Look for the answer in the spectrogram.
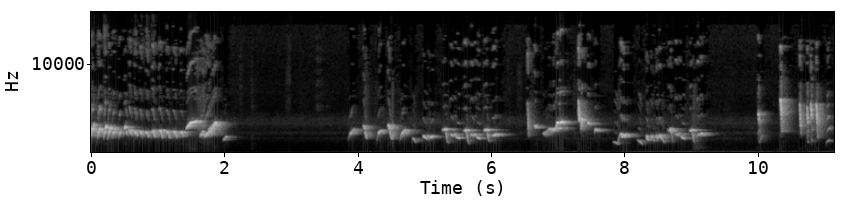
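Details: Energetic Bornean white-rumped shama song with rapid bursts imitating the cililin. A buzzy trilled phrase comes first, then after a short silence a dense series of rising slurred whistles and sharp high notes, with a low hum underneath.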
